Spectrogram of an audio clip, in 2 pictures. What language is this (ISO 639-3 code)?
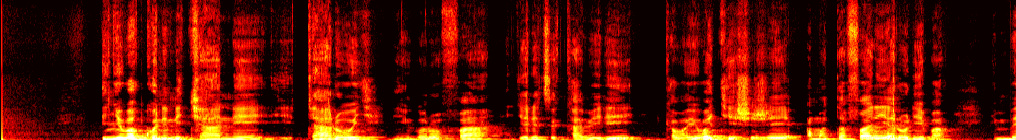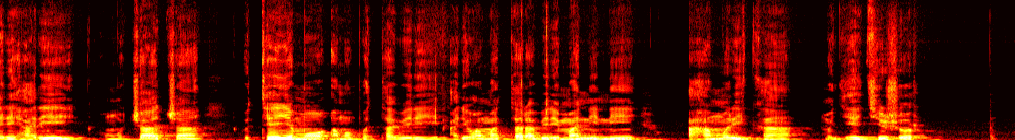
kin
